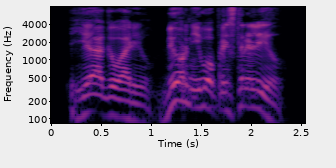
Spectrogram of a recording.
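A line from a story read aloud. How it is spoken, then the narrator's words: Barking. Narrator (Russian): рявкнул О'Салливан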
